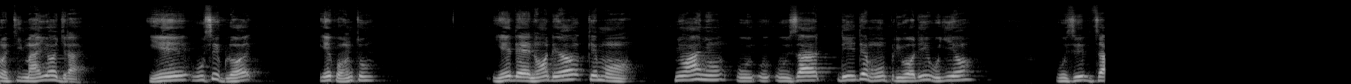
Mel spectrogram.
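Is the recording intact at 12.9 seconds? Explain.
No. At 12.9 seconds the speech sits inside an audio dropout to silence. It runs from 11.05 s to the end of the clip. The speech cuts off abruptly into silence, with no room tone. The input was likely lost while recording continued, writing silence.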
